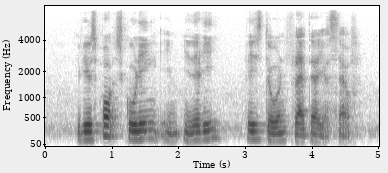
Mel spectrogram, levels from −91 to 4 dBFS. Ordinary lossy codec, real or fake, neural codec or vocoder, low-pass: AAC, 32 kbps; real; none; 7.2 kHz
